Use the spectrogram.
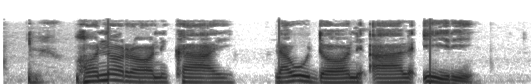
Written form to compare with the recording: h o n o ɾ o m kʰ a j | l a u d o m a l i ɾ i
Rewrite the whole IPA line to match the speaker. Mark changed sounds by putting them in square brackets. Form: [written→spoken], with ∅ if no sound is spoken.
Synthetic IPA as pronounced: h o n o ɾ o [m→n] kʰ a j | l a u d o [m→n] a l i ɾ i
